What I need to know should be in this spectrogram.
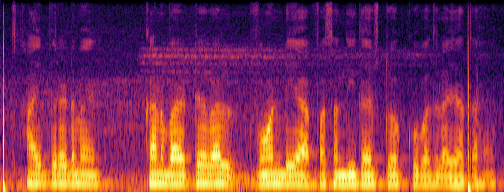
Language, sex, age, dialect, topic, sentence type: Hindi, male, 18-24, Awadhi Bundeli, banking, statement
